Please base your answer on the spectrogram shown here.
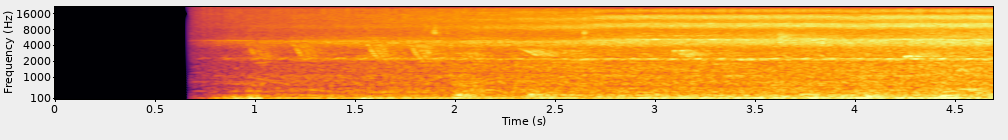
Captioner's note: birds chirping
